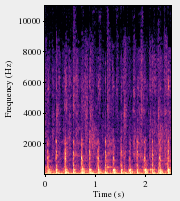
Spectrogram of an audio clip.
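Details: Tesla rolling during suspension diagnosis: sharp knocks about three times a second over a low rumble from the front suspension. Possibly the half-shaft support; cause suspected, not confirmed.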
